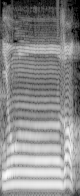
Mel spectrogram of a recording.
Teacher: Kalau yunzo tipis, tapi kalau yunzo diangkat pangkal lidahnya, dia menjadi tebal.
